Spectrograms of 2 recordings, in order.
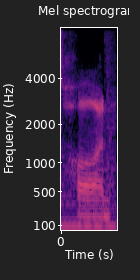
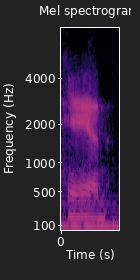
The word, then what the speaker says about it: Han: And I like the little part too where Donald Glover calls Han Han. Yeah. Like, purposely mispronounces his name, which ties into obviously why Billy D. Williams always said Han instead of Han.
